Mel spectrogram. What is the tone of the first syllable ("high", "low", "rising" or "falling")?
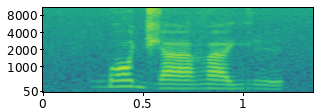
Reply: high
